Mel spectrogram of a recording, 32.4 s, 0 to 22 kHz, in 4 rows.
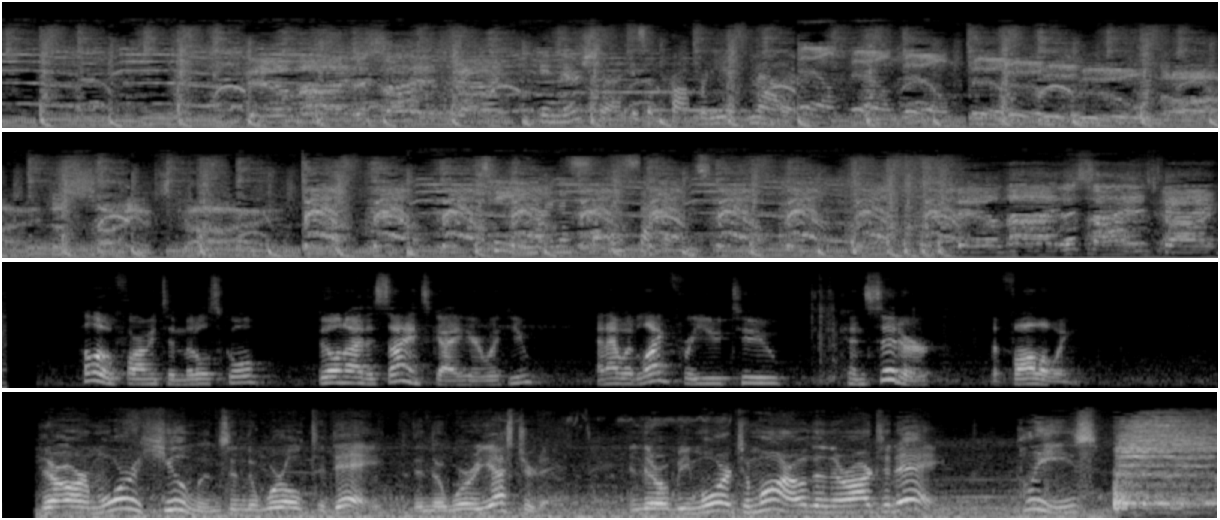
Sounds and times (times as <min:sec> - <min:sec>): Speech: 0:03.6 - 0:06.8, 0:16.8 - 0:23.4, 0:24.6 - 0:31.7.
